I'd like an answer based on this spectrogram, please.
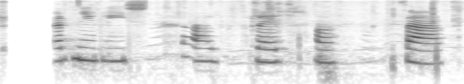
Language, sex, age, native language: Icelandic, female, 10, Icelandic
